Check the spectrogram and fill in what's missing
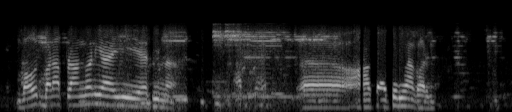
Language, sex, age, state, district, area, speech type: Maithili, male, 60+, Bihar, Araria, urban, conversation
